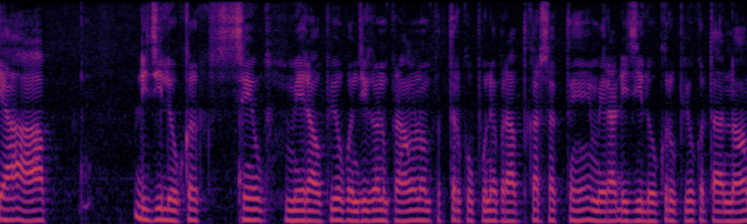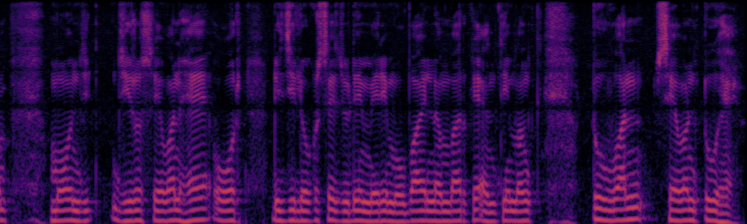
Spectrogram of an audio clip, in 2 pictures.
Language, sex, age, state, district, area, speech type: Hindi, male, 18-30, Rajasthan, Nagaur, rural, read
